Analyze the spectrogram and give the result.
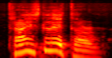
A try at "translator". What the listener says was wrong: No R sound in British English, remember. Okay, if you are pronouncing R, then it is an American English.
